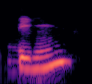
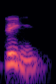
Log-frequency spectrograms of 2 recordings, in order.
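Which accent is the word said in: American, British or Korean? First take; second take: Korean; American. First: It is said with a Korean accent. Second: It is said with an American accent. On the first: "in Korean pronunciation" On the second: "In American"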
